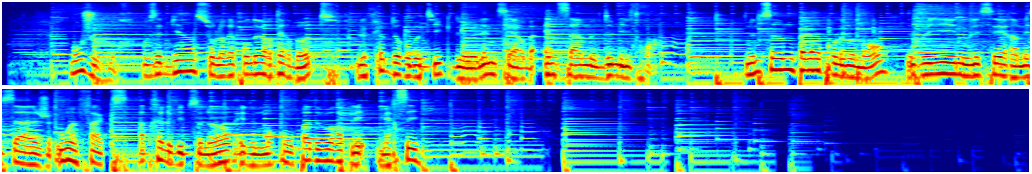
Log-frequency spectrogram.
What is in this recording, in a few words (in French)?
repondeur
